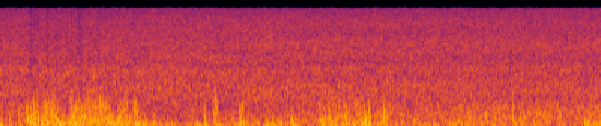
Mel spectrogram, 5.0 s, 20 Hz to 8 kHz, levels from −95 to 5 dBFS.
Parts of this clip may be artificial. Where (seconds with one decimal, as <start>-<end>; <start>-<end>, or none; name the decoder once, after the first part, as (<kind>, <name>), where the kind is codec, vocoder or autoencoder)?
0.0-1.1 (vocoder, BigVGAN v2); 4.0-5.0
